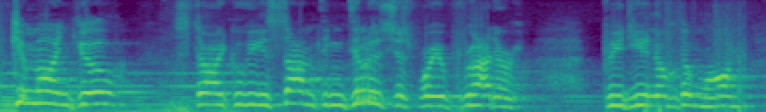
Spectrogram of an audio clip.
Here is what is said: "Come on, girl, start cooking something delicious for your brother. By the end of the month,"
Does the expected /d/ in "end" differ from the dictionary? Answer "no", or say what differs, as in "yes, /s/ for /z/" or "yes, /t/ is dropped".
yes, /d/ is dropped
